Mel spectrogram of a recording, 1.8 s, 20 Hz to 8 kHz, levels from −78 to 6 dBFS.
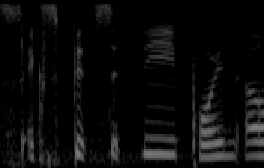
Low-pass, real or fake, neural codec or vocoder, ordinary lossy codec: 7.2 kHz; real; none; none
